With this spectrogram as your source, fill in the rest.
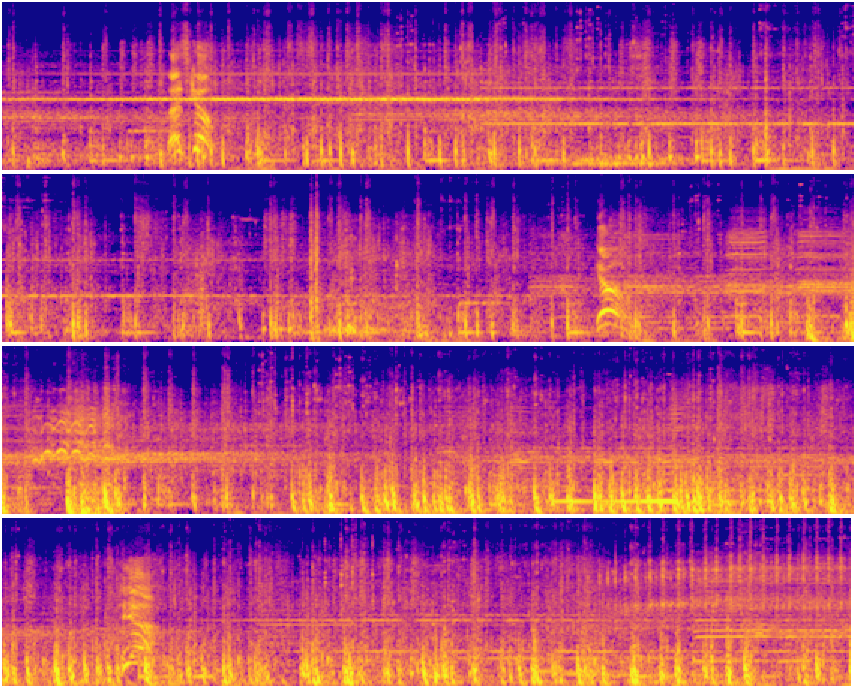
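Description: A horse's hooves pound steadily on the ground at a gallop.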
